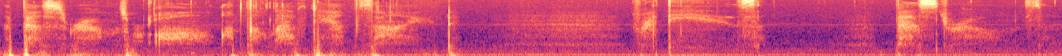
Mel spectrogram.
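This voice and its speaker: A whisper in a soothing tone, very slow, with long, frequent pauses and big swings in loudness. Noticeable background noise sits behind it. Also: woman. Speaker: ASMR creator. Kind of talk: bedtime story reading, ASMR. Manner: whispered, soothing.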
